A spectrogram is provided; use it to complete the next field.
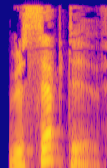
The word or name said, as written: receptive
